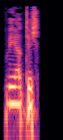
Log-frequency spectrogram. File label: "wertig", German; adjectives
